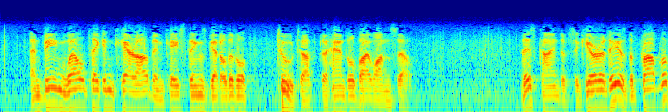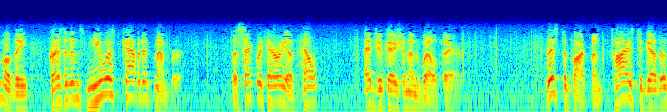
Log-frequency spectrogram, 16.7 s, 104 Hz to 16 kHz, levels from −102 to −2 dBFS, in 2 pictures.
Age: 70-89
